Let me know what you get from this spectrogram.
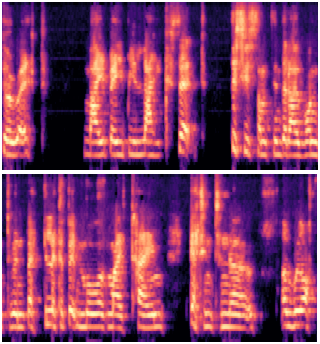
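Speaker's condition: Deafness; relies on lip reading

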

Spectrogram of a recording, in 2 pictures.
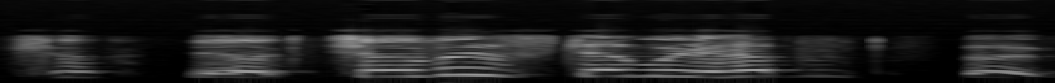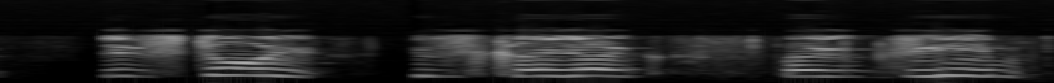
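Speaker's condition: Cerebral palsy

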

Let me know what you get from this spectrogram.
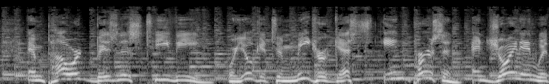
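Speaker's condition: No condition

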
